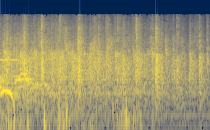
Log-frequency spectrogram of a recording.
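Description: An audience claps steadily, a dense wash of many hands that holds at an even level for a few seconds with scattered sharper claps. A voice briefly sounds underneath.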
